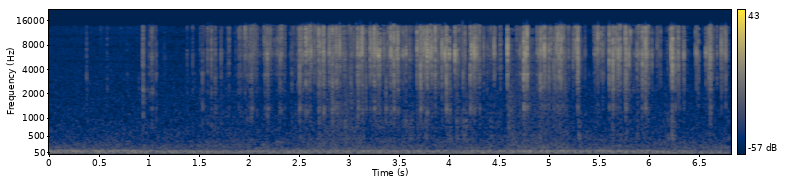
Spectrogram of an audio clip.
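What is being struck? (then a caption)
Bar of soap cut with a metal blade. A metal utility knife blade scrapes and slices a solid pink bar of dry soap held in the palm and pre-scored in a grid, breaking off small soap cubes over a pile of soap flakes. Quiet, sparse scraping at first builds into a dense run of sharp, bright crunches and crackles with a faint low hum underneath.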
